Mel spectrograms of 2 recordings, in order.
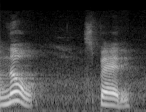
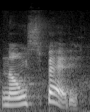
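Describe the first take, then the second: First: There is a pause after the first word. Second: There is no pause between the words. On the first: The listener is refused and then asked to wait. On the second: The listener is told not to wait.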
